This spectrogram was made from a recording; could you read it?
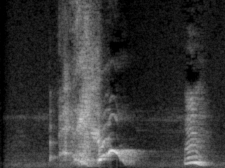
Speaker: oh right here I have a sneeze bless you excuse me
